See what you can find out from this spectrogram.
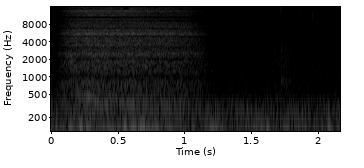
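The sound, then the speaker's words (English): A deep breath during a guided meditation: a loud, airy hiss of inhaled air lasting about a second, then fading to a quiet, low rustle. “let's just take a deep breath in”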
